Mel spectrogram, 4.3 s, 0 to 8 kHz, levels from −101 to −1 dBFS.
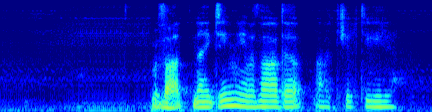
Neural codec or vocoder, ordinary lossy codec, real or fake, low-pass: codec, 16 kHz in and 24 kHz out, 0.6 kbps, FocalCodec, streaming, 4096 codes; none; fake; 7.2 kHz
